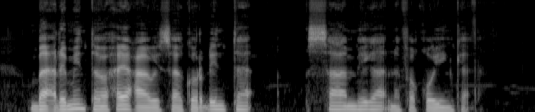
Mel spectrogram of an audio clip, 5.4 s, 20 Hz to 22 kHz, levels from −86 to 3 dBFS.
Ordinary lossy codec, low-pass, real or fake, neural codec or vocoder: none; none; real; none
